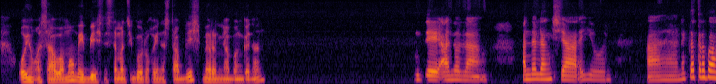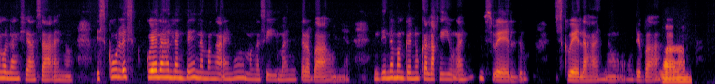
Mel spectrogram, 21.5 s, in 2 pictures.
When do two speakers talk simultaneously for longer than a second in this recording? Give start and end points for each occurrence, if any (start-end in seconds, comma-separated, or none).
none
